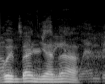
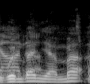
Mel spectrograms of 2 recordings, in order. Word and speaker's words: Wembanyama: J'en ai marre d'entendre Wembanyama. C'est Wembanyama avec un M. Même mon fils de 5 ans sait dire Wembanyama.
